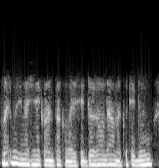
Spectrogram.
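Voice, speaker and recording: A man playing a hesitant, deadpan male court official in an improvised telephone prank. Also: fairly low pitch, quick pace, close to an everyday voice. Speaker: prank caller. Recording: tinny phone line with clear hiss.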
